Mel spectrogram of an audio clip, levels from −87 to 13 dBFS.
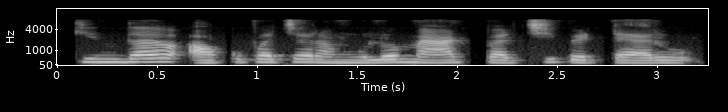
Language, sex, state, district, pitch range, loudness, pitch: Telugu, female, Telangana, Hyderabad, 175-210 Hz, -17 LUFS, 190 Hz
